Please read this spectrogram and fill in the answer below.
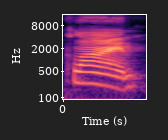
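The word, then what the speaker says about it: climb: گذشتهش پستش رود رود کلا کلایم به معنی بالا رفتن میشه توجه کنید که بی سایلنت هستش تلفظش نمیکنیم کلا جامپ جامپ به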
